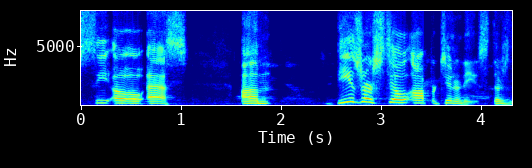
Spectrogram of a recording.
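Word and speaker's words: Coös: And this Rockingham County, Sullivan County, Grafton County, and then up here in, I think it's pronounced Coos, Coos.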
